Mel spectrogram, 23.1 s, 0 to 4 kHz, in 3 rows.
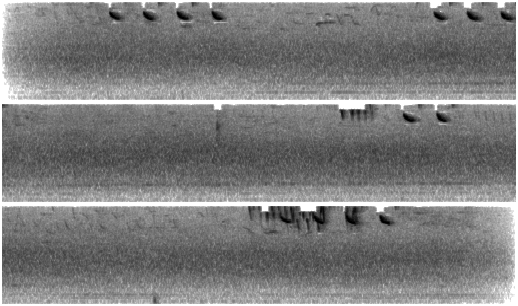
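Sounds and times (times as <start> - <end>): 
great tit calling: 6.5 - 7.8, 12.8 - 14.5, 19.1 - 21.8.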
